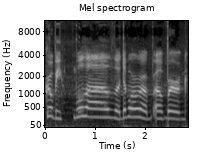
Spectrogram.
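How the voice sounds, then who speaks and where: The speaker uses a put-on character voice. The pitch is fairly high. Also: moderate pace. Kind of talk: kid gamer reading game dialogue. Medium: game stream. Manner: laid-back, joking.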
